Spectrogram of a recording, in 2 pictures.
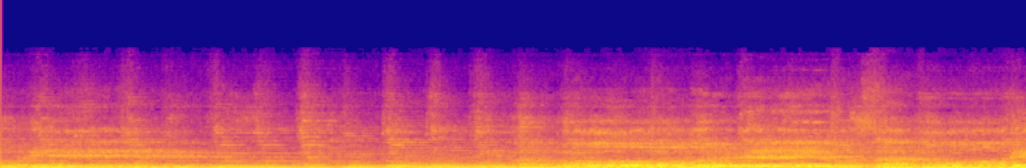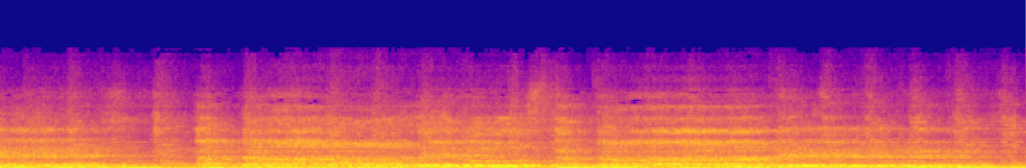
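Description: A choir singing a hymn together, with held notes that rise and fall in phrases.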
